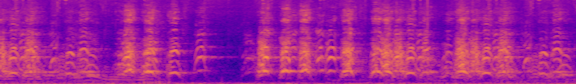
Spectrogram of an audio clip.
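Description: Several dogs barking in rapid, overlapping bursts, several barks a second. The dogs are hostile and crowding round the car.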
